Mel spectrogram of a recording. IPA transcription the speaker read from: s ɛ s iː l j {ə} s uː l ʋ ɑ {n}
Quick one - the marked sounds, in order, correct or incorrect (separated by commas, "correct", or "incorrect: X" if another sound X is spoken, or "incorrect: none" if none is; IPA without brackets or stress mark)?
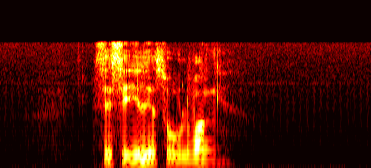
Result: correct, incorrect: ŋ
